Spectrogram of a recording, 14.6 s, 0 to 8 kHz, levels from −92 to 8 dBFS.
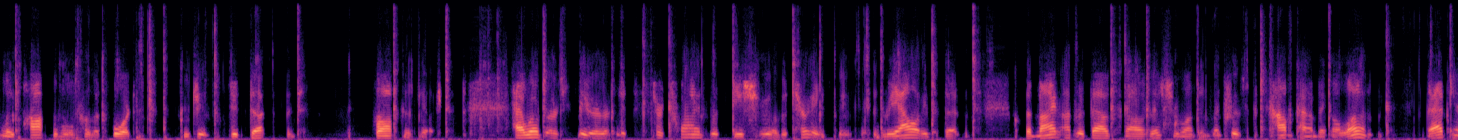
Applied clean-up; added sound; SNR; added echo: neural diffusion model UNIVERSE++.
